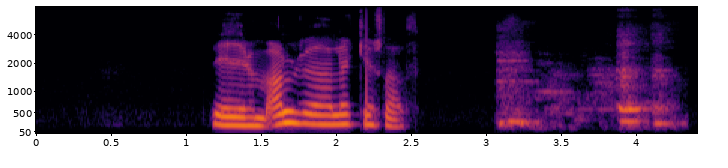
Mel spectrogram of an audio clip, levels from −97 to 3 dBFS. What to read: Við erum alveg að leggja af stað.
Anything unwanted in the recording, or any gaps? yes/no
yes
